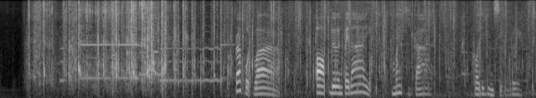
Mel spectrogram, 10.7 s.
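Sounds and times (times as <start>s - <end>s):
horse hooves clip-clopping as it walks: 0.0s - 10.7s
faint ringing tone: 1.2s - 4.7s
speech: 4.7s - 8.7s, 9.5s - 10.6s.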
